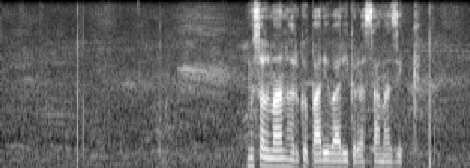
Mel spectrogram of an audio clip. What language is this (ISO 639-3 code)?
nep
